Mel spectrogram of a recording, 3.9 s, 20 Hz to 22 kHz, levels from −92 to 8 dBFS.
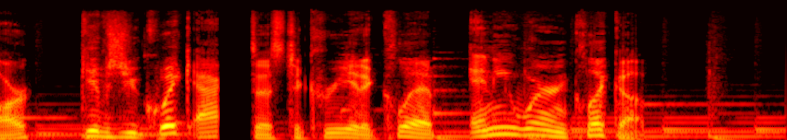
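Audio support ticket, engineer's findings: Playback stall, 1.09 s to 1.28 s. Output drops to silence mid-flow for about 165 ms, then the sound resumes. Probable component: player/output path. Likely cause: playback buffer underrun or blocked audio thread, leaving the device with no samples to render until the feed recovered. Check decoder/network supply rate and thread scheduling around that point.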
